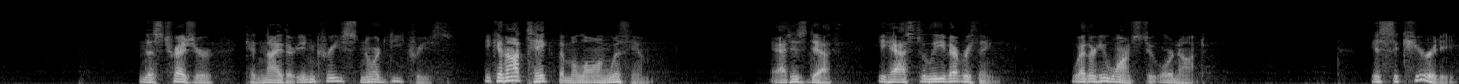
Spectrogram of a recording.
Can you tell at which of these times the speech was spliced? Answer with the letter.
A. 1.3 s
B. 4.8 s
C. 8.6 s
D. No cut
B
